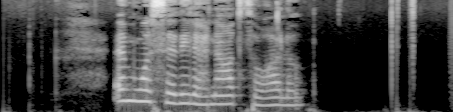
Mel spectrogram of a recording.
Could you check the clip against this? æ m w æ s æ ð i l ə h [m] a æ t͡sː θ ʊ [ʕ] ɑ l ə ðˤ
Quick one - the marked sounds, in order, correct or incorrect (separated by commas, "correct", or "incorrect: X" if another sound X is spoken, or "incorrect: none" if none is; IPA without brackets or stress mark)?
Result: incorrect: n, incorrect: ʁ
